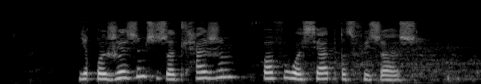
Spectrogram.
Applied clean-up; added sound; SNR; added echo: none; none; none; none.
